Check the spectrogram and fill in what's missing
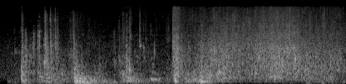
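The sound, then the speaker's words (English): A few hollow thumps against a boat hull, then a heavy splash as a person rolls backwards off the side of the boat into the ocean, followed by steady rushing and sloshing water noise. “just rolled into the water”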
